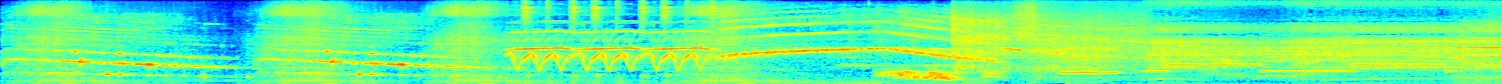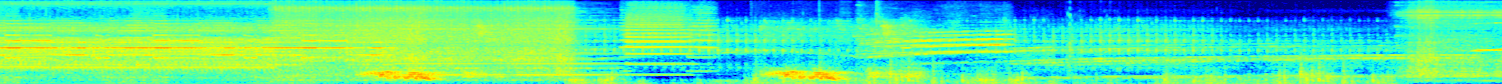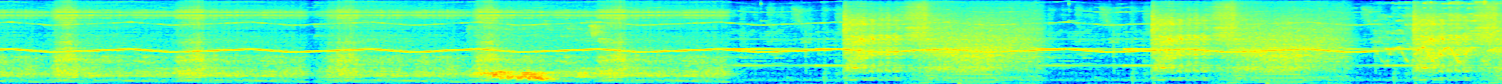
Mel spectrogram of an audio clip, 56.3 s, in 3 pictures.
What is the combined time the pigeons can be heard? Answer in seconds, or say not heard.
7 s.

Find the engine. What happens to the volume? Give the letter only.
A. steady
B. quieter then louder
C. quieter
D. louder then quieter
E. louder
A.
